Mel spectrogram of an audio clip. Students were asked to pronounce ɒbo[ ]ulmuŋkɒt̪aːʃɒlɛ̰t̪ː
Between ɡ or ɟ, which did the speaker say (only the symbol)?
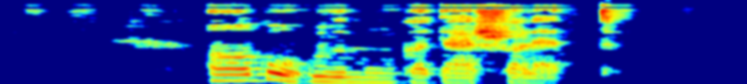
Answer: ɡ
